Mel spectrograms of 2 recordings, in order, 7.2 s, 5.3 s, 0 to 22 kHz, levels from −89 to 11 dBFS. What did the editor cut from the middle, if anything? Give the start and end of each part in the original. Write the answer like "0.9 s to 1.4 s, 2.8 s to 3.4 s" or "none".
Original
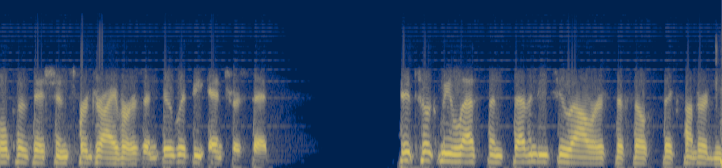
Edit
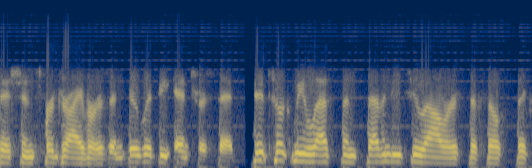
2.8 s to 3.9 s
